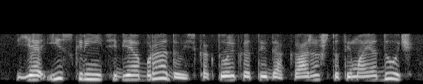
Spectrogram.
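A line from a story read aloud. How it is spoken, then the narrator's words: Plain. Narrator (Russian): сказал профессор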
